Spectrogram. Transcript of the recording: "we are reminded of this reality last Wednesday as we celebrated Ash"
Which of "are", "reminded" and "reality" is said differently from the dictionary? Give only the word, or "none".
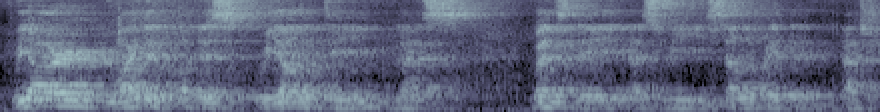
reminded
